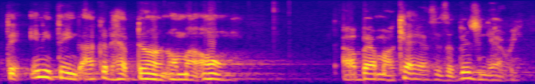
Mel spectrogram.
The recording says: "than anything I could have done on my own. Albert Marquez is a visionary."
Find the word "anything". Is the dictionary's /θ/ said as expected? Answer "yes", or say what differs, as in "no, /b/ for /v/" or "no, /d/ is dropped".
yes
